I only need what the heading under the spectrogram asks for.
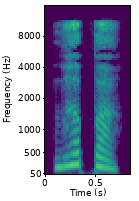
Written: ಭಾಪು

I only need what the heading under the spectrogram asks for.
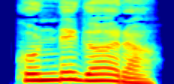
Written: ಗಂಡುಗಾರೆ

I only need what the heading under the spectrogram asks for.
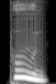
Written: ಪೂಣ್

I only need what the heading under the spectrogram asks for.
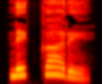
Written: ನೆಕ್ಕಾರೆ

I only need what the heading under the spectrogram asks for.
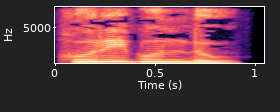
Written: ಹೊರೆಗುಂದು

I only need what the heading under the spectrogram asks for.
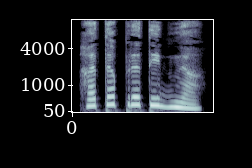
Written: ಹತಪ್ರತಿಜ್ಞ

